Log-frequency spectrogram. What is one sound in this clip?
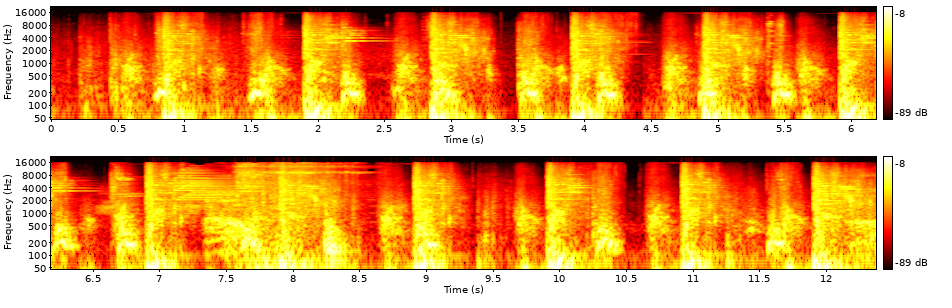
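Heavy weapon blows land again and again in quick succession.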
